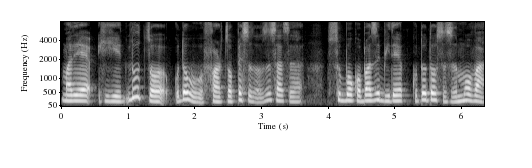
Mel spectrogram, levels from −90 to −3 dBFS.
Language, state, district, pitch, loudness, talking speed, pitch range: Chakhesang, Nagaland, Dimapur, 195 Hz, -17 LUFS, 170 wpm, 180-220 Hz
